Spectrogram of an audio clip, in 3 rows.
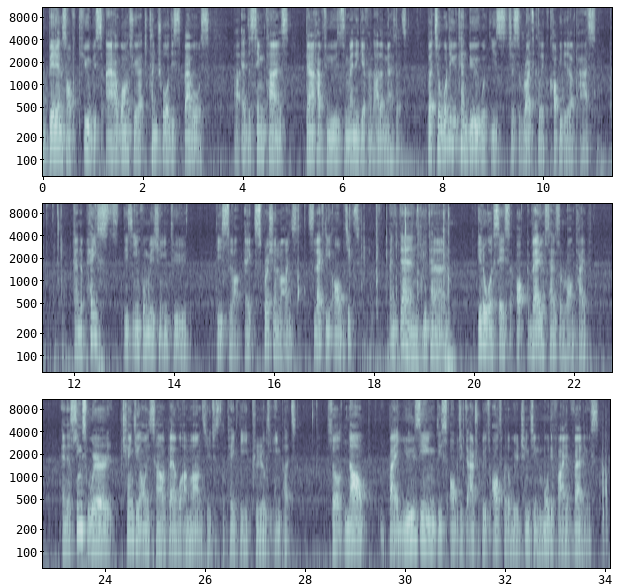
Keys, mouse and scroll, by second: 6.9-10.0 right drag, 11.0 click, 11.5-12.9 drag, 16.6-18.0 drag, 18.0 ctrl+a, 22.5-25.6 drag, 25.9-30.5 drag.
